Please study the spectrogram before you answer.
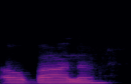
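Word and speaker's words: Ogbana: Obana. The G is silent, right? Yes, Obana.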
